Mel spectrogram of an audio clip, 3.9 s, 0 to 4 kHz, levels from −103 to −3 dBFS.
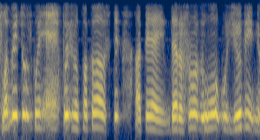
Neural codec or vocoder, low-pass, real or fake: codec, 16 kHz, 0.5 kbps, FunCodec, trained on LibriTTS, 25 frames a second; 3.6 kHz; fake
